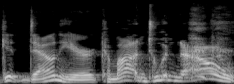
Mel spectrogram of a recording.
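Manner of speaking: worn-out, exasperated goading. Retelling a movie scene where Arnold is exhausted: imitating an exhausted Arnold. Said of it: "He's tired. He's at his wit's end. He's just like".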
